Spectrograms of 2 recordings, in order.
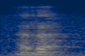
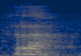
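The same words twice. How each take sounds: First: The R is said with a roll. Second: The same.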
